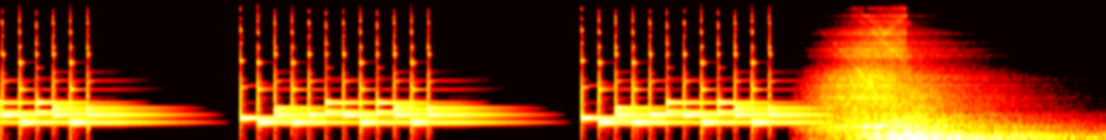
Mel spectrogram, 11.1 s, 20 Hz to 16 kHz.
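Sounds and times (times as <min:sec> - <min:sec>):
smartphone ringtone chiming: 0:00.0 - 0:08.1.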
